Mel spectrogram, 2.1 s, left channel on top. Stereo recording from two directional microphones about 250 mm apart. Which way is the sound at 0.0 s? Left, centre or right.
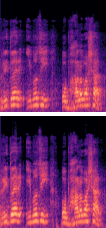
Right.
